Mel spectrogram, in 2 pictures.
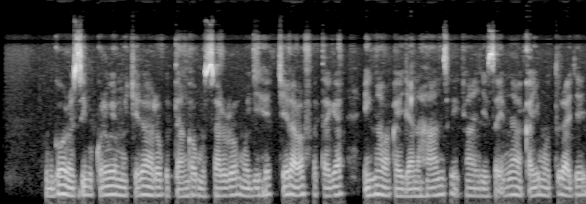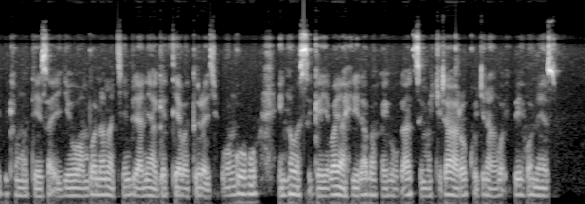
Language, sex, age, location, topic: Kinyarwanda, male, 18-24, Huye, agriculture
